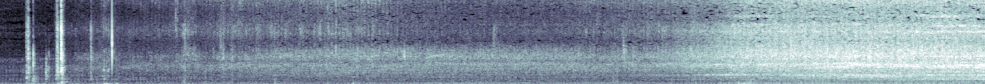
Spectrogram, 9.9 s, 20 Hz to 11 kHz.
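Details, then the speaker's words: Nissan 2.4 pickup with loss of power, heard from the front: idle fairly steady with some clatter, then revving; engine bogs and won't pull when accelerated, traced to a faulty MAF sensor. "se siente más o menos estable pero el problema es a la hora de acelerar nos novena está la falla se baja se mantiene pero ya la acelerar no avanza nada"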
